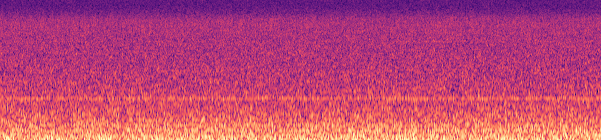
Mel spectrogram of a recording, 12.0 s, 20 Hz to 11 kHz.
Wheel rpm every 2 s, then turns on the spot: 0, 0, 0, 0, 0, 0.
none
